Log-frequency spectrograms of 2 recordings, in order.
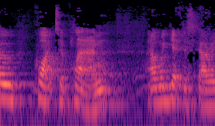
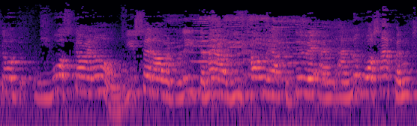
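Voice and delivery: higher-pitched pleading protest; acted exasperated complaint; 5 semitones higher than usual. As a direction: play a let-down servant protesting upward. Moses acted complaining to God.

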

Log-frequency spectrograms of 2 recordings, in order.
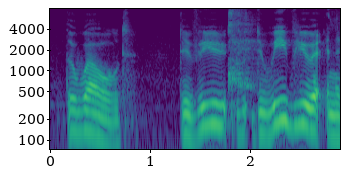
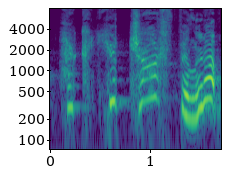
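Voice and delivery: much higher, a lightly voiced little boy; envious little boy. Boy asking the girl about her jar, high puzzled voice. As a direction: squeak it out like a puzzled small kid. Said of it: "the boy's looking, going".

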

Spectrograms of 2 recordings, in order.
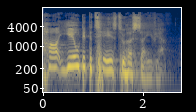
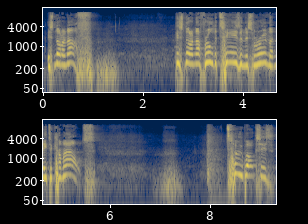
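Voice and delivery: full-force preaching; 6 semitones higher than usual. Acted. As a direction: preach it out to the whole room.

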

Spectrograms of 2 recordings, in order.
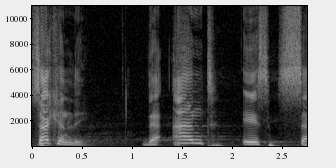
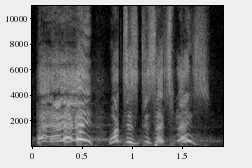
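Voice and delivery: high, loud mock outrage; mock alarmed spouse; 12 semitones higher, 5 dB louder than usual. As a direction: play the spouse demanding answers about the bill. Spouse confronting over expense.

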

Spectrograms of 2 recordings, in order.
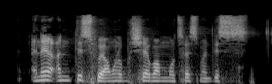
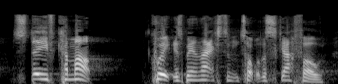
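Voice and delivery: urgent call; 5 semitones higher, 7 dB louder than usual. Retold or imitated.

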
